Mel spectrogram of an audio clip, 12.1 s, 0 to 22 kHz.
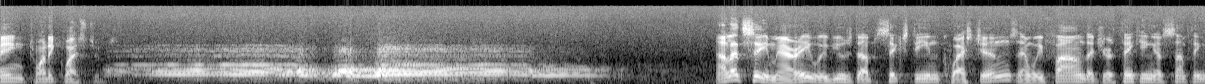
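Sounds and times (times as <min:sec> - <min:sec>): low rumble of moving train: 0:01.0 - 0:06.4
train whistle: 0:01.0 - 0:06.6.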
